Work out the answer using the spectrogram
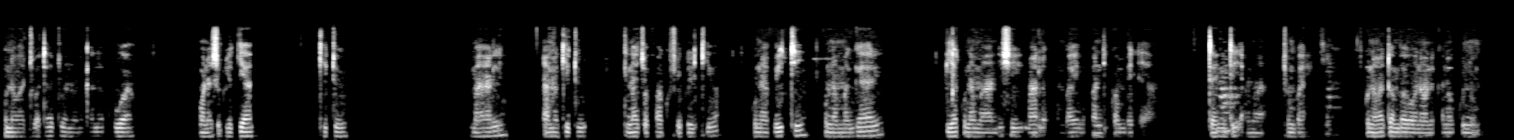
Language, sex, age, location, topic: Swahili, male, 18-24, Nakuru, government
